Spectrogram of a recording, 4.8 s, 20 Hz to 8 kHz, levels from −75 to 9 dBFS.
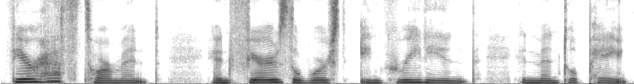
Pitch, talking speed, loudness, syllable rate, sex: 210 Hz, 140 wpm, -19 LUFS, 4.0 syllables/s, female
